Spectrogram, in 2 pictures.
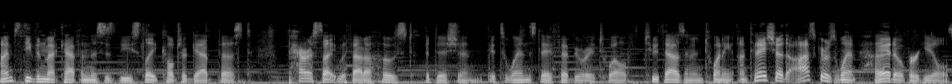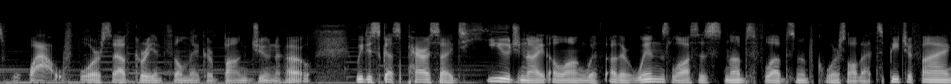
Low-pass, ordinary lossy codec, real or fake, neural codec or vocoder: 7.2 kHz; Opus, 64 kbps; real; none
